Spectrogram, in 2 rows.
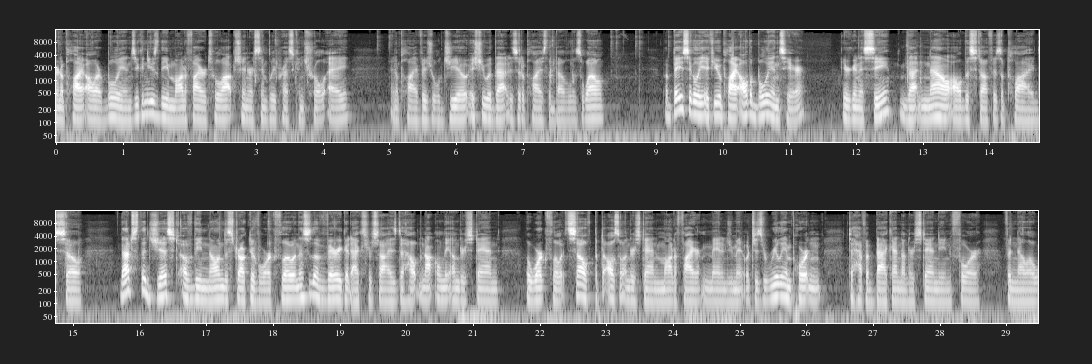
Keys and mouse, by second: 0.1 click, 0.8-1.4 drag, 3.2 ctrl+a, 7.4 ctrl+z, 8.3-8.7 drag, 9.2-9.6 drag, 10.3 click, 12.0 middle drag, 12.7 Tab, 13.1 click, 14.8 Tab, 17.9-18.8 ctrl+z, 19.3 ctrl+z.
